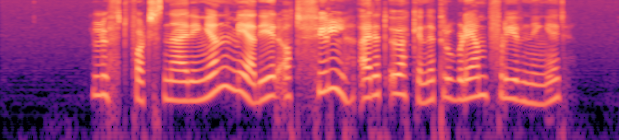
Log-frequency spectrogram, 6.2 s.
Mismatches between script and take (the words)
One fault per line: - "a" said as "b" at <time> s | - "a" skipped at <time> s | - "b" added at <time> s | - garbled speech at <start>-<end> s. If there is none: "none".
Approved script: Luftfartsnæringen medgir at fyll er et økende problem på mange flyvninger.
- "på mange" skipped at 4.9 s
